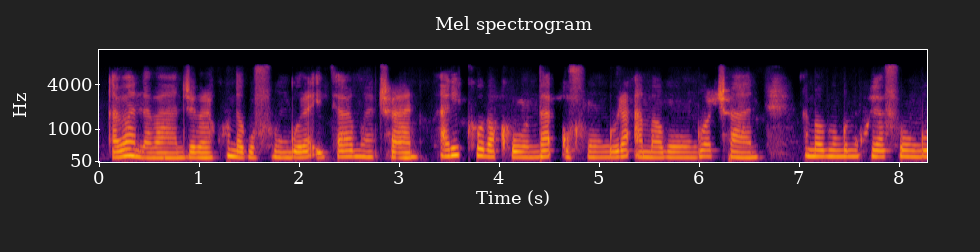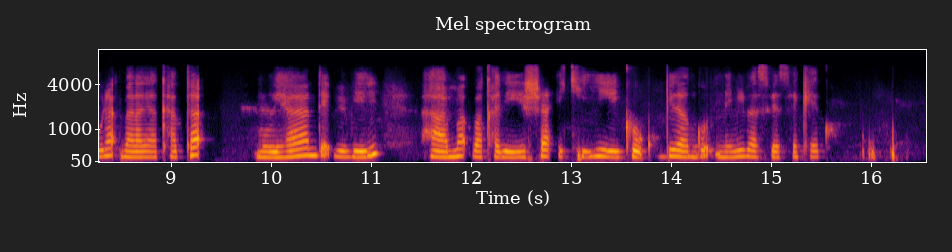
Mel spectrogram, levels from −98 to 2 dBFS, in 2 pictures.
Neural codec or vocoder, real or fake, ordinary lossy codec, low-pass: codec, 16 kHz, 2 kbps, X-Codec, HuBERT features, trained on general audio; fake; Opus, 64 kbps; 7.2 kHz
